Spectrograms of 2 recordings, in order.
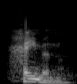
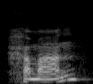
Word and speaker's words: Haman: guy, Haman. I think I've heard it pronounced Haman, um which probably is more uh accurate, but I've always grown up calling him Haman, which is very Aussie-sounding kind of pronunciation, right?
